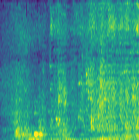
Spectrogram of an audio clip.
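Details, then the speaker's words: Newly installed well pump switched on after wiring: steady rushing water hiss builds within a second and stays even; water flowing, pump working. "Whoa. That sounds to me like there's water flowing."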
